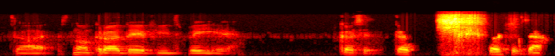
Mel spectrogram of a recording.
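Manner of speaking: quiet warning. Retold or imitated. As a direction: tell him off quietly but firmly. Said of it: "I was like".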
